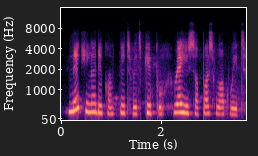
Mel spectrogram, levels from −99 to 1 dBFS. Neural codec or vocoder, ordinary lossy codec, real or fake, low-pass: codec, 16 kHz, 1 kbps, X-Codec, HuBERT features, trained on balanced general audio; Opus, 32 kbps; fake; 7.2 kHz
